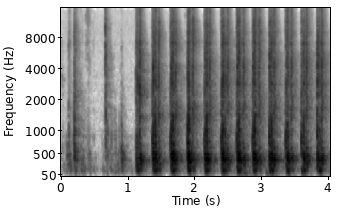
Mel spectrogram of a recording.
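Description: Long acrylic nails tap rapidly on the lid and sides of a clear plastic lidded sensory bin box with contents inside. A few soft, scattered taps give way to a steady run of about a dozen louder, evenly spaced, hollow plastic clicks. Each click is short and dry, with a mid-pitched body and a bright edge.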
